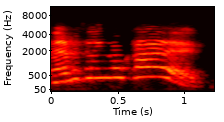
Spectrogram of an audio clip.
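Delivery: upbeat check-in; cheerful high question. Shown as a demonstration. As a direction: ask it brightly and briskly. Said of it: "Hear that tone?".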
